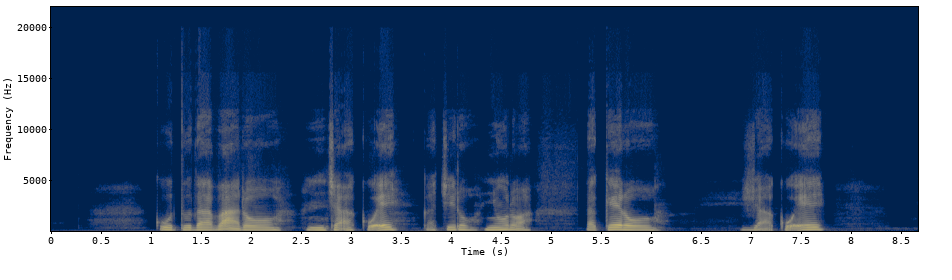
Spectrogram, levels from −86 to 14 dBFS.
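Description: From 4.55 to 4.65 s the speech turns briefly rough and grainy, with a noisy quality, but it never drops out or goes silent. This is a lost packet rebuilt from error correction. The rebuilt audio, about 60 ms in total, fits roughly three lost packets. The packet after each loss carried a low-bitrate backup copy, and the decoder played that coarser copy in place of the missing audio. That is why the sound stays continuous but degraded.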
